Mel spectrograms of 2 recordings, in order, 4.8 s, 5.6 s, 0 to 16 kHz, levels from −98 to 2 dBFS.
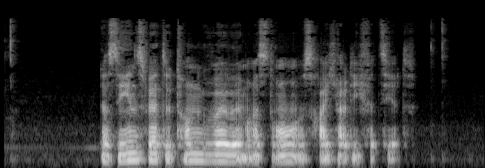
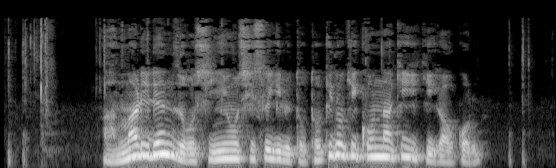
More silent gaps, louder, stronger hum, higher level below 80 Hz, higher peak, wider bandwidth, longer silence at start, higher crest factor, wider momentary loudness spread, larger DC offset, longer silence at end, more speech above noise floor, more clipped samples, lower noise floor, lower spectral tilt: neither; second, -21 LUFS vs -16 LUFS; neither; second, -54 dBFS vs -46 dBFS; second, -4 dBFS vs 0 dBFS; about the same, 11 kHz vs 11 kHz; first, 1 s vs 0.45 s; about the same, 18 dB vs 16 dB; second, 16 LU vs 23 LU; neither; about the same, 0.85 s vs 0.75 s; about the same, 47 dB vs 47 dB; neither; first, -68 dBFS vs -61 dBFS; about the same, -7 dB/octave vs -8 dB/octave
